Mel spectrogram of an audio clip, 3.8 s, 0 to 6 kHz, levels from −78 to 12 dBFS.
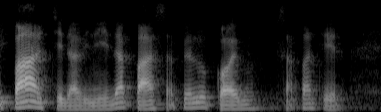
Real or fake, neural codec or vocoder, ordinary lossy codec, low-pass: fake; codec, 16 kHz in and 24 kHz out, 1 kbps, XY-Tokenizer; none; 5.4 kHz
